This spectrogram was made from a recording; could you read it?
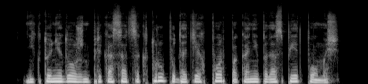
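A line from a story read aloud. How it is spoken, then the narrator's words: Hurried. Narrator (Russian): торопливо произнес Малдер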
